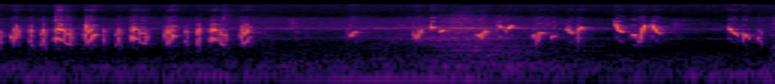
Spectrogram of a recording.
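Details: Breeding female sooty-headed bulbul calling to attract males, a call used to lure males into singing. It opens with a rapid burst of harsh chattering notes, then loose whistled chirps, some rising, over faint background hum.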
